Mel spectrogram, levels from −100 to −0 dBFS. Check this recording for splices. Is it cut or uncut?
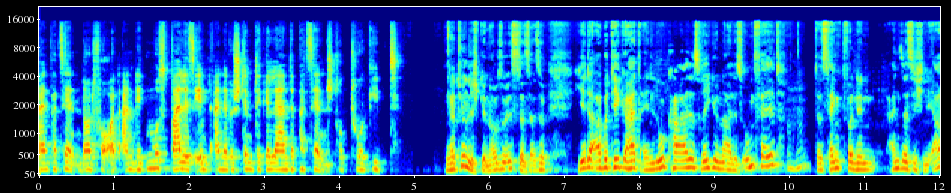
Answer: uncut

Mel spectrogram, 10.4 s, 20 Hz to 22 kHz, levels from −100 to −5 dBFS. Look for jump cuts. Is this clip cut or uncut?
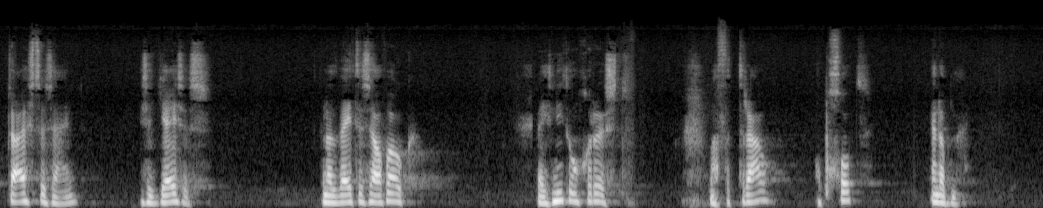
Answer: cut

